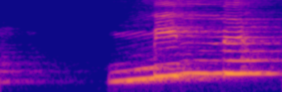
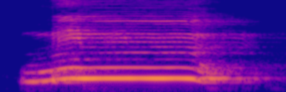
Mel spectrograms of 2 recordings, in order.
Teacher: நூனே சாக்கின் உள்ள நூனை மீமாக மாற்றி குன்னா செய்து ஓத வேண்டும் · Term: இக்லாபுடைய சட்டம்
